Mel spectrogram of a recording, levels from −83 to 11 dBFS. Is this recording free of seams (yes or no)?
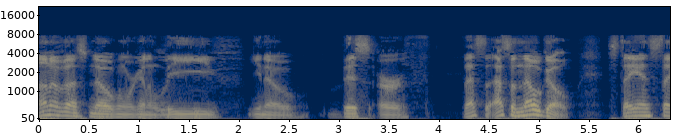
no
